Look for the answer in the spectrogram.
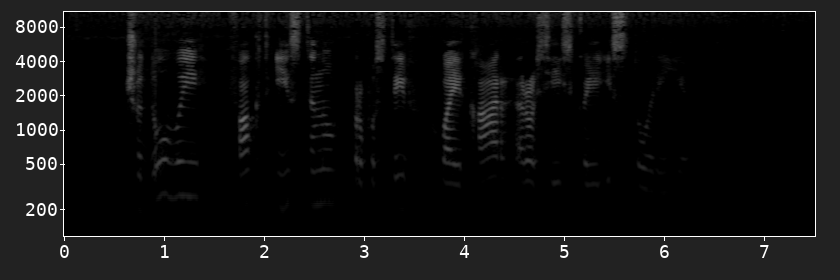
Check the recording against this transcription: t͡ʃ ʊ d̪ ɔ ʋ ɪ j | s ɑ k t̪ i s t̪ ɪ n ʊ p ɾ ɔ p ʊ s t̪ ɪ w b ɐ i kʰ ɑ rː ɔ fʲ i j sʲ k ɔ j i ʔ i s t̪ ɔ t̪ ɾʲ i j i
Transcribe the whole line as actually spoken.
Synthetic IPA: t͡ʃ ʊ d̪ ɔ ʋ ɪ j | f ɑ k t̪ i s t̪ ɪ n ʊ p ɾ ɔ p ʊ s t̪ ɪ w b ɐ j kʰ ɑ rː ɔ sʲ i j sʲ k ɔ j i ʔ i s t̪ ɔ ɾʲ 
